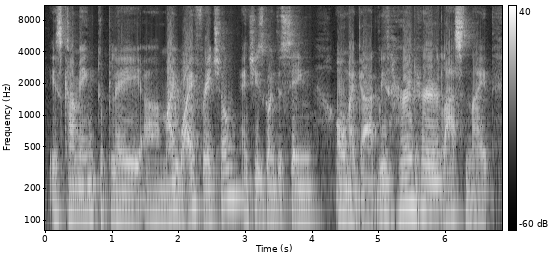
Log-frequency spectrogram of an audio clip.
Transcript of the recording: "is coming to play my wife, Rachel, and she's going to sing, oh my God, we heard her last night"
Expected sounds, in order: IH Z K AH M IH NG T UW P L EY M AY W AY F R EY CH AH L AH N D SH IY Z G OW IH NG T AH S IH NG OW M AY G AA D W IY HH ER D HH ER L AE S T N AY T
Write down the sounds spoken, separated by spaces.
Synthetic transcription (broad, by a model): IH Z K AH M IH NG T UW P L EY M AY W AY F R EY CH AH L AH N SH IY Z G OW IH NG T AH S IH NG OW M AY G AA D W IY HH ER D HH ER L AE S T N AY T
